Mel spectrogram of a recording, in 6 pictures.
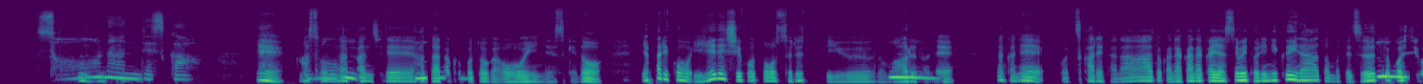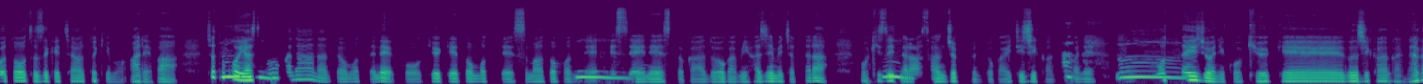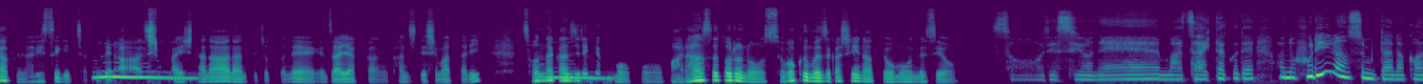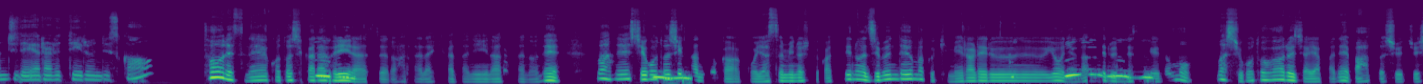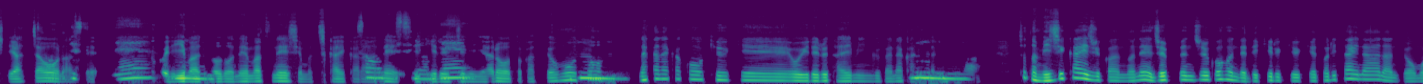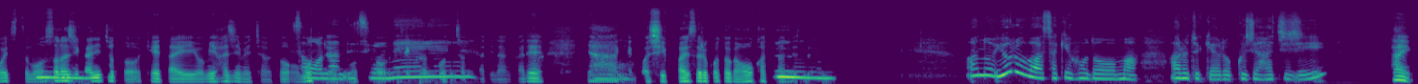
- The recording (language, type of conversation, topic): Japanese, advice, 仕事と休憩のバランスを整えて集中して働くためには、どんなルーチンを作ればよいですか？
- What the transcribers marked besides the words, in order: other background noise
